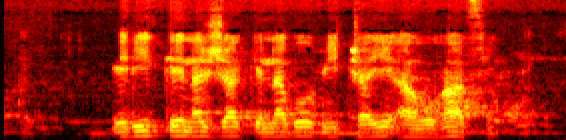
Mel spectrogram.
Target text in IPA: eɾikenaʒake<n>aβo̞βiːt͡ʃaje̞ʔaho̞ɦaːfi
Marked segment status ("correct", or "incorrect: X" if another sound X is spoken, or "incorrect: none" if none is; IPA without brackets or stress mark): correct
